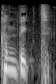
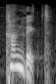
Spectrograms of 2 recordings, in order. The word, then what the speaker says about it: convict: convict, convict. 같은 말 맞아요? convict, convict. 되게 다르지 않아요? convict, convict. 그러니까 구분이 확 되는 거예요. 강세 때문에.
